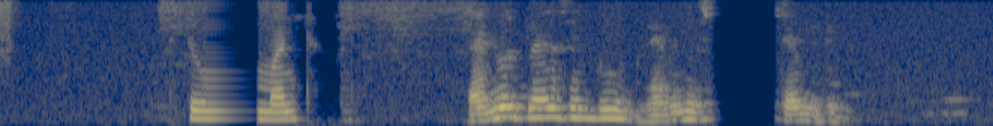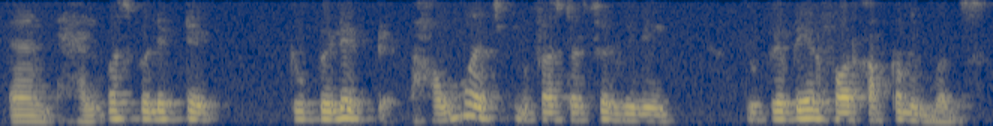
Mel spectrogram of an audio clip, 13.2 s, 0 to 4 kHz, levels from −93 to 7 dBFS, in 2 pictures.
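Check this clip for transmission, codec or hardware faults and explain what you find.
Four kinds of fault are audible in this speech, which comes through a narrowband call path that stops at about 4 kHz, consistent with G.711 A-law at 64 kbps.

Call audio freeze at 1.38–1.74 s and 4.74–5.19 s: the speech stalls and the last sound is stretched into a fading buzz. At 4.74 s the buzz decays into about 0.35 s of silence. The speech then resumes where it stopped, with nothing skipped. The likely cause is packets held up in transit while the jitter buffer ran dry, adding about 0.34 s and 0.43 s of delay respectively.

Speech suppressed in double talk at 1.93–2.28 s: the voice drops sharply, by roughly 40 dB at its deepest. This is likely the echo canceller failing to separate the local talker from loudspeaker echo while both sides spoke, so it attenuated everything.

Echo leak at 2.28–2.39 s: a brief, faint, delayed copy of the speech appears about 0.3 s behind the original and about 30 dB below it. 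This likely comes from a far-end loudspeaker whose echo canceller let some of its microphone pickup return down the line.

Jitter buffer speed-up from 10.51 to 12.70 s: the speech runs about 7% fast at an unchanged pitch and sounds slightly hurried. The receiver trimmed tiny pitch-period slices in quick succession, removing about 150 ms in total, most likely to drain an overfull buffer.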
